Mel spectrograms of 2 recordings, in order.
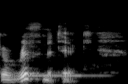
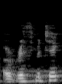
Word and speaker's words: arithmetic: you might be thinking why he is pronouncing this arithmetic it looks like arithmetic um they are spelled the same they are different words um arithmetic would be the noun arithmetic would be an adjective that means arithmetic like so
